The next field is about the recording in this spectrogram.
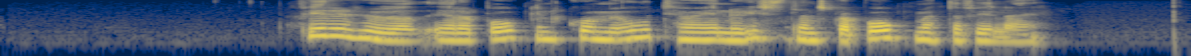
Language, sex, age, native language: Icelandic, female, 50-59, Icelandic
